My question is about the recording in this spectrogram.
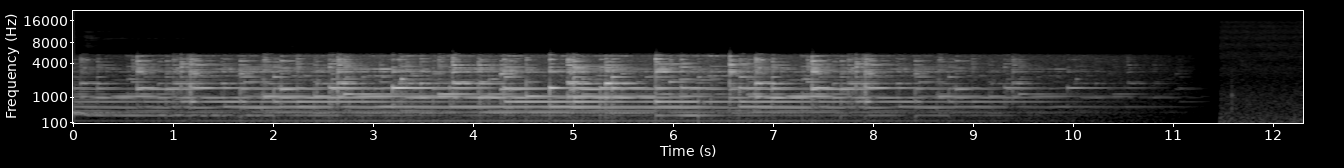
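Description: Wind chimes ringing: many irregular strikes of overlapping, sustained bell-like tones over a faint low drone, fading away about ten seconds in.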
